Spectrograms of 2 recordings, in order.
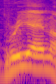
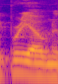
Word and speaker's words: Brionne: And that would be the evolution for Popplio, which is Brionne. – Brienne, I pronounce it as, but could be Brionne as well.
